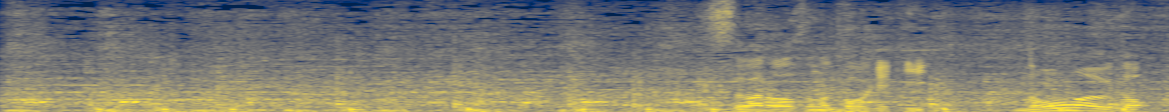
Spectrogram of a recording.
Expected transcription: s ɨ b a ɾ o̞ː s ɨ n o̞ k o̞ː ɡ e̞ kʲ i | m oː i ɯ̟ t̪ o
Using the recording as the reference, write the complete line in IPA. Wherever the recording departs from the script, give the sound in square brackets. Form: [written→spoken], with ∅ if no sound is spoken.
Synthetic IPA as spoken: s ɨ [b→β] a ɾ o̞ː [s→z] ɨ n o̞ k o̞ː ɡ e̞ kʲ i | [m→n] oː [i→a] ɯ̟ t̪ o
